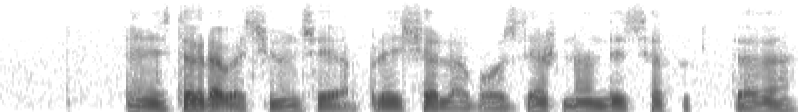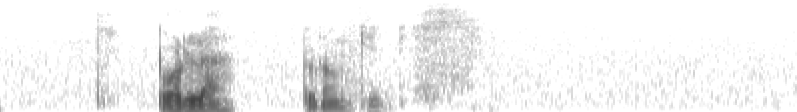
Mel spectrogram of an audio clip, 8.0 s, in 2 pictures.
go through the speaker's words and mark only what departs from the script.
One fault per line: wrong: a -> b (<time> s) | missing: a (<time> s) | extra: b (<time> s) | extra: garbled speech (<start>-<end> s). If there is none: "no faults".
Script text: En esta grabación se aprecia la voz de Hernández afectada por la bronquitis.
no faults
